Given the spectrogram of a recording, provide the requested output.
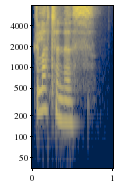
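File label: "gluttonous", English, British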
